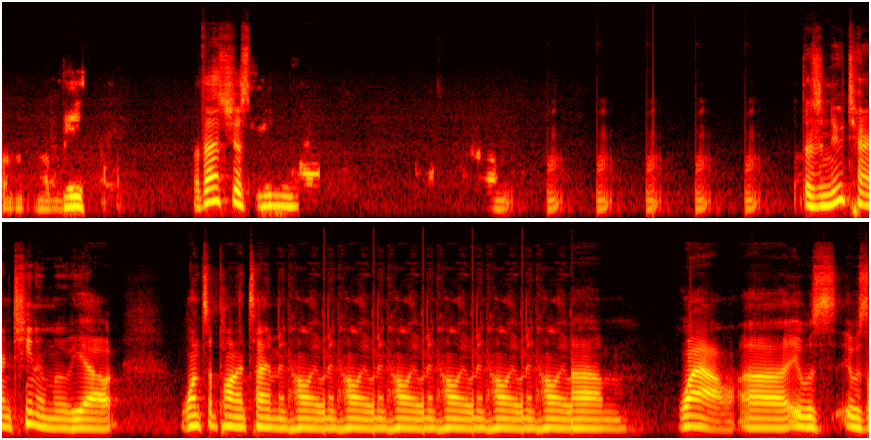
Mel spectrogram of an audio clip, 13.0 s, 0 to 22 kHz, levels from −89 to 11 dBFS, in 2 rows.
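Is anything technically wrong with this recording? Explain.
Yes, there are four kinds of fault here.

Speech suppressed in double talk occurs from 0.0 to 0.78 s, 1.87 to 2.21 s and 3.24 to 3.8 s. The speech dips by roughly 20, 15 and 35 dB. The likely cause is an echo canceller that cannot separate the talker from the far side, so it ducks both.

The other side's voice leaking through is heard at 0.36 to 0.43 s, 0.67 to 0.84 s, 2.2 to 2.63 s and 3.08 to 3.26 s. It sits roughly 25, 30, 5 and 20 dB below the speech. It is likely residual loudspeaker echo the canceller missed. It is a second voice, not a repeat of the talker's own sound.

A system hang loop runs from 4.09 to 5.94 s and again from 8.91 to 10.77 s. Each time a 0.37 s slice repeats exactly five times, at about 2.7 Hz, which fits a 16384-sample ring buffer cycling while the system stalls. About two seconds of new audio is lost each time. 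It is a skipping-record repeat of identical material, not random glitching.

A dropped buffer (overrun) occurs at 4.88 s, inside the first loop. Roughly 3 ms is likely lost to samples being overwritten before they were read. It is a jump in the sound, with no silence in the gap and no repetition.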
